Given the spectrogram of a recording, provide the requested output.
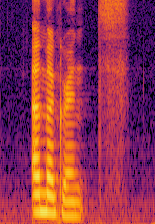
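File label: "emigrants", US English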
